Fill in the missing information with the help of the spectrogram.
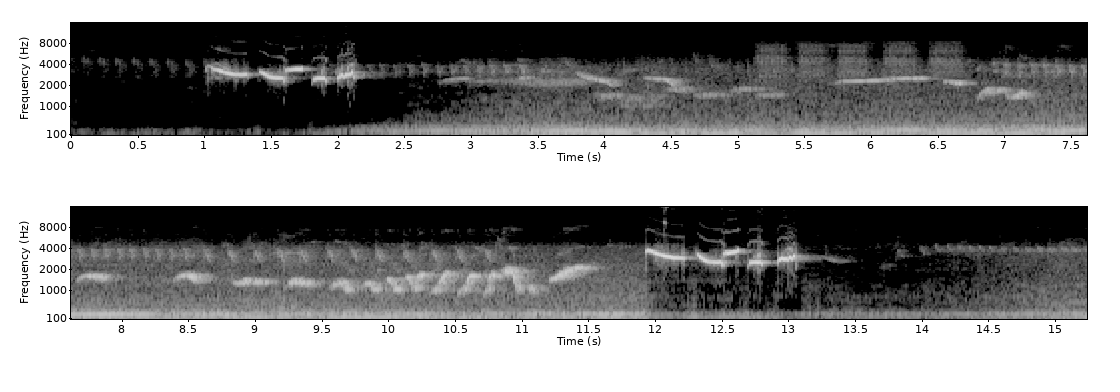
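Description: Oriental magpie-robin singing the full song of a bird in breeding condition: a burst of loud, sharp whistled notes about a second in and again about twelve seconds in, with a softer, varied run of chirps and warbles between. A low hum runs underneath.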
